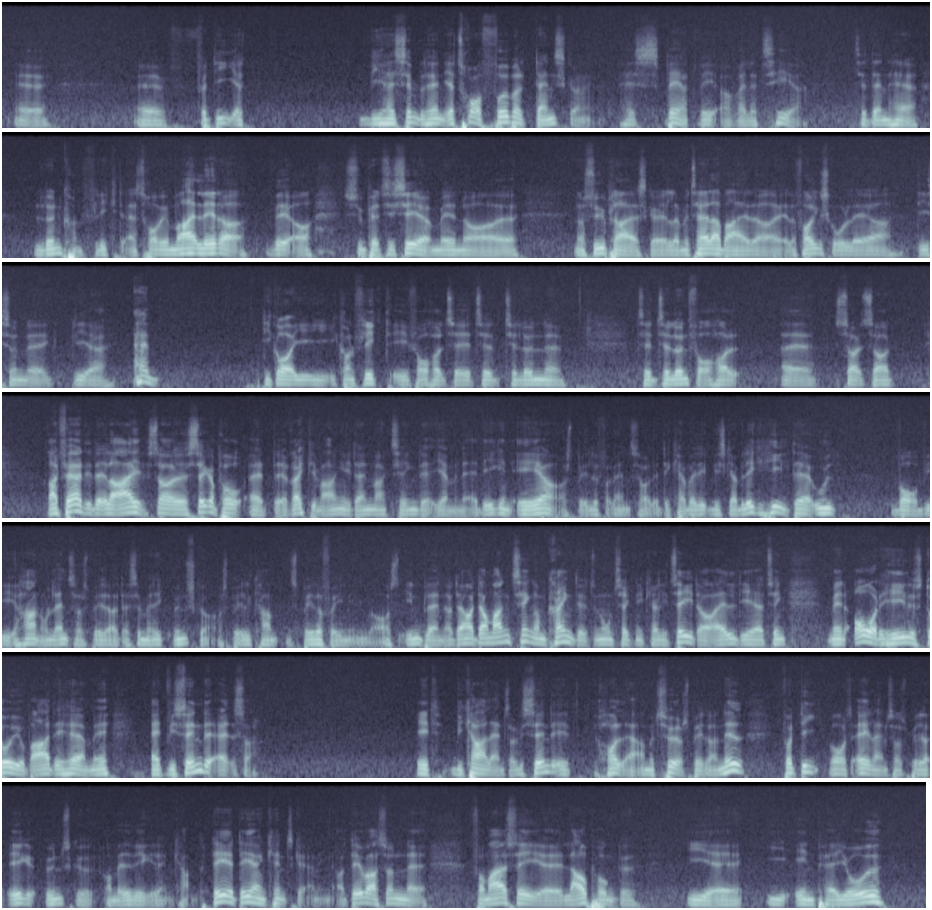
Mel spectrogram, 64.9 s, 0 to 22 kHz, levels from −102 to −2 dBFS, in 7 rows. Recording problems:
hiss; faint; throughout; 25 dB below the speech

